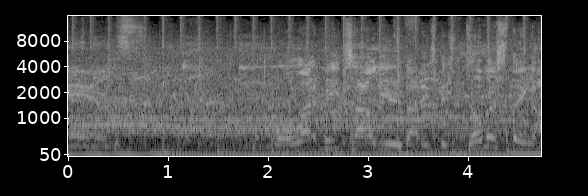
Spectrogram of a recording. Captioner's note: audience cheers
